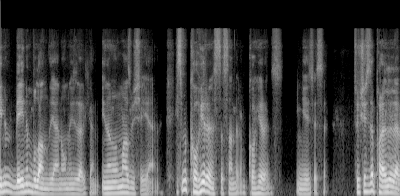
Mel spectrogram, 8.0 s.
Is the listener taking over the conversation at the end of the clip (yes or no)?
no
